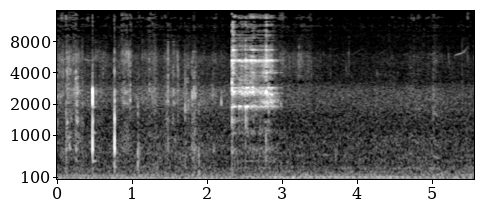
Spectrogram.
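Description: Metal spoon clinking against a bowl while stirring batter: two sharp clinks in the first second, then a short ringing clatter about two and a half seconds in.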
